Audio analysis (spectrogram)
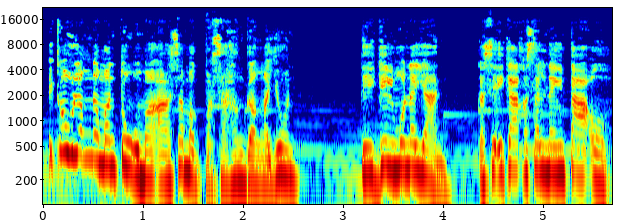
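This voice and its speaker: A woman's voice: on the high side, lively intonation, fairly quick, soft background music, lightly acted. An actress playing a frank, scolding older mother in a radio drama, with a Filipino accent. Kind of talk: Tagalog radio drama acting.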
